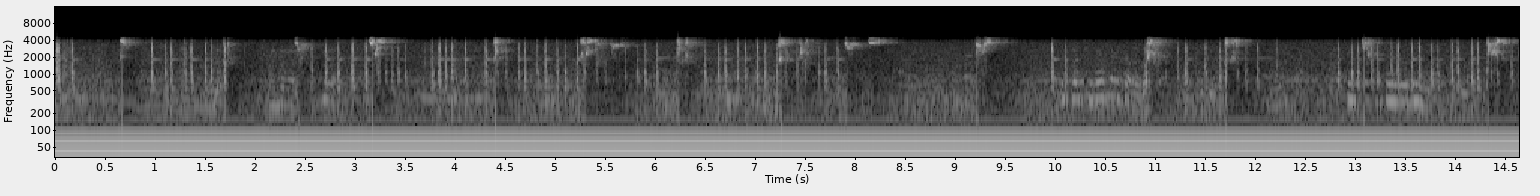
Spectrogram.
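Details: Two PBFD-positive pet lovebirds playing indoors. They give a busy stream of harsh chirps and squeaks, with short bursts and pauses between clusters.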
